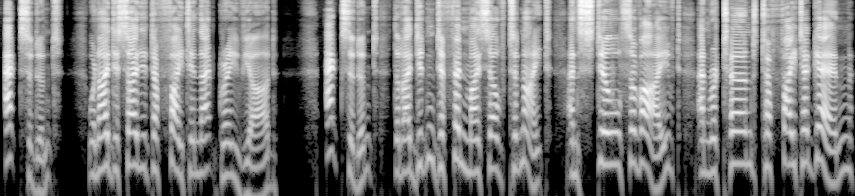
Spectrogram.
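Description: Male narrator as resolute teenage wizard hero, firm, challenging, lively swings in pitch, dry storybook recording. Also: a little slow, no echo.

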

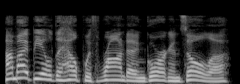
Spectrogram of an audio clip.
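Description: Earnest young male adventurer, measured and lifted in pitch, voiced by the narrator. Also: animated, no room sound, clean studio sound. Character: earnest young man adventurer, grieving but determined.

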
